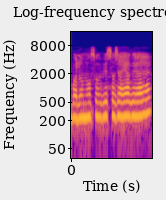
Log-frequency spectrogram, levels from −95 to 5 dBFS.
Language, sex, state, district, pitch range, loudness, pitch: Hindi, female, Jharkhand, Sahebganj, 245-255 Hz, -14 LUFS, 255 Hz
